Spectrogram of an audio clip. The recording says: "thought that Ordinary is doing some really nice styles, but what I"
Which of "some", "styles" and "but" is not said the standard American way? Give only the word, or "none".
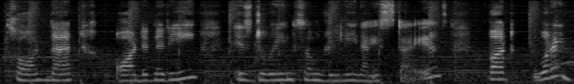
none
